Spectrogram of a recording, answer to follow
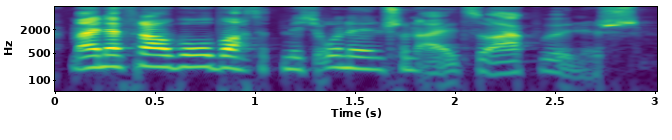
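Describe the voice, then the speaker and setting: A woman's voice: medium pitch, moderate pace, vocal fry, lightly acted. A woman voicing an angry married man in an audiobook reading, curt and firm.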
